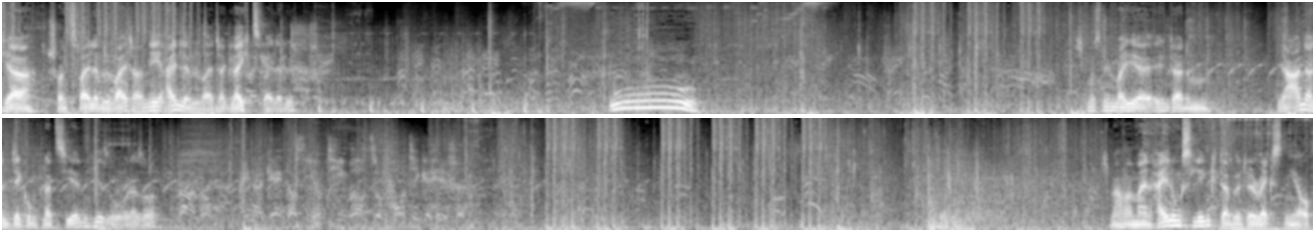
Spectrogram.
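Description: Gunfire rattles in bursts from a video game.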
